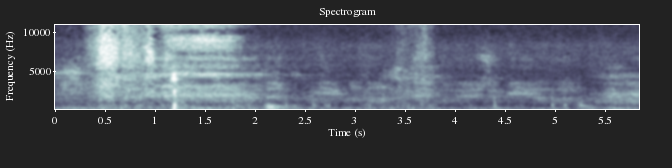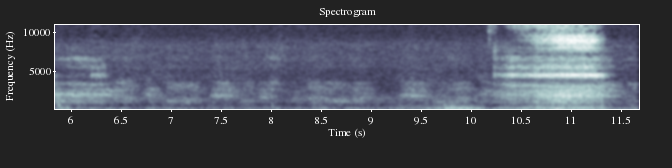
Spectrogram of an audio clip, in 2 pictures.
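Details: Quiet, noisy sleep breathing with a few rougher, snorting inhalations over a steady low background hum: light snoring.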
